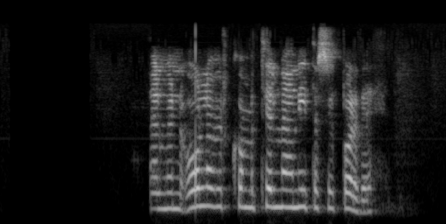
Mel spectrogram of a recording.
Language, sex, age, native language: Icelandic, female, 30-39, Icelandic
